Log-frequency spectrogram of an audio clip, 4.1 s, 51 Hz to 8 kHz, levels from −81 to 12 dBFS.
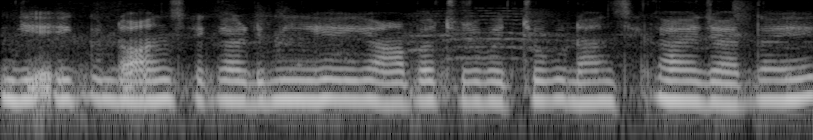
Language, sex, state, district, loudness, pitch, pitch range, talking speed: Hindi, female, Bihar, Begusarai, -20 LUFS, 215 Hz, 210-220 Hz, 205 wpm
